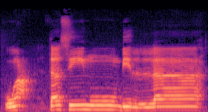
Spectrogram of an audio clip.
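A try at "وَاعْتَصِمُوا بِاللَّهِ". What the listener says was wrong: Baik, shotnya masih kurang tebal, harus kita tebalkan.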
